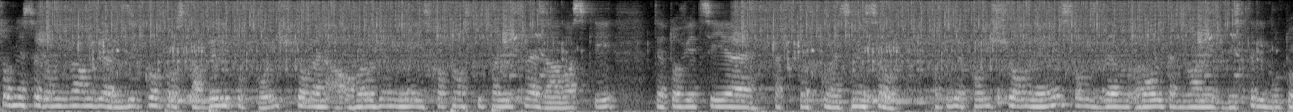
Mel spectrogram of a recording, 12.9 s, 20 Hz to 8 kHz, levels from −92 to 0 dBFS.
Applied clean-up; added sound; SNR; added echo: none; Water tap, faucet; 6 dB; reverberation time 0.3 s.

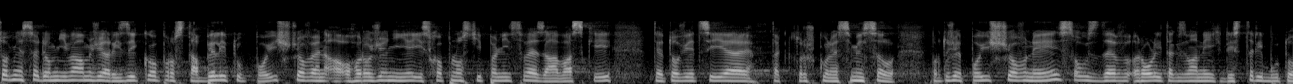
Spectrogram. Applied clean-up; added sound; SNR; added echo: none; none; none; none.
